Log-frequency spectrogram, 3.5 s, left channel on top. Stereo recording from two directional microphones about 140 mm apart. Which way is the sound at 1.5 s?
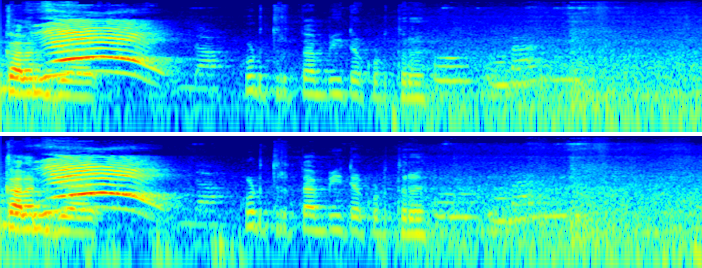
5° left (ahead or behind).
